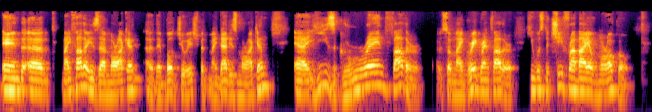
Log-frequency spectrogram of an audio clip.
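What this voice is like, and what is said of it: French accent. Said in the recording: “I was born in Paris, as you can hear with my accent”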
